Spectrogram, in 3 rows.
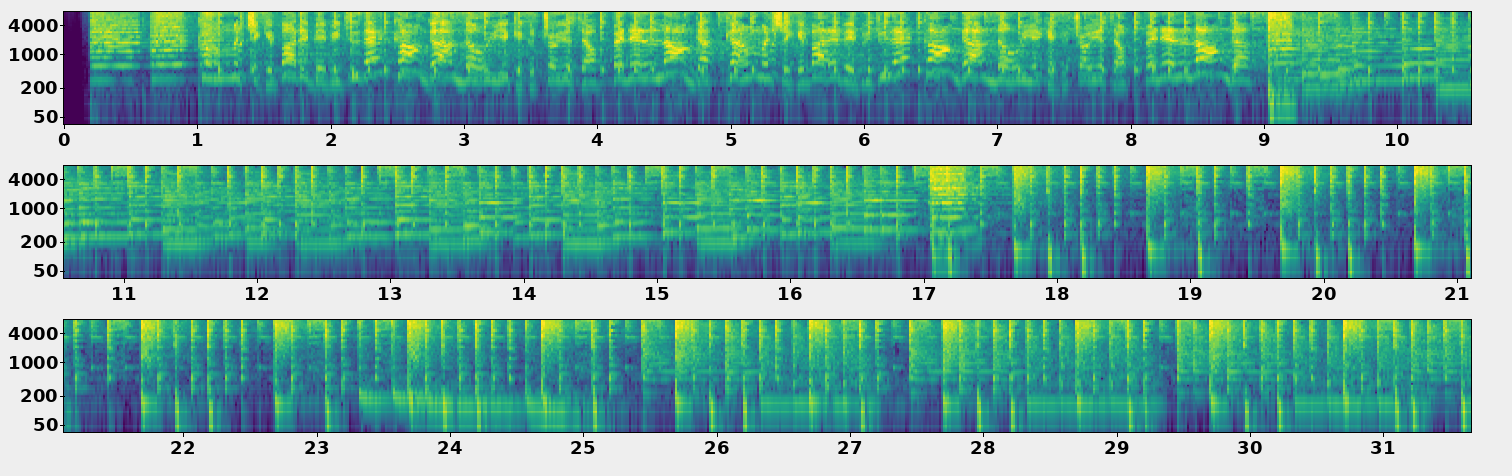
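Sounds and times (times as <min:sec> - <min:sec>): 
conga drum: 0:00.9 - 0:31.6.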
